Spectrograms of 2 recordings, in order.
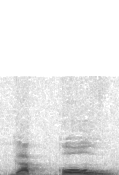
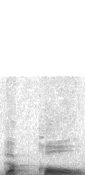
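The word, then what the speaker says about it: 学校: Nah, ini dibacanya ou u itu dibacanya vokal panjang gapko ya. dibaca jadi gap ko. Bibirnya enggak enggak boleh mendekat, enggak boleh kedengaran kayak kow gak kou itu salah ya. Apalagi dibaca gakou ya itu jelas salah ya.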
